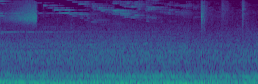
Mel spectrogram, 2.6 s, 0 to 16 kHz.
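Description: Inside a 2016 Toyota Etios Liva cruising at 100 km/h, a loud, steady road and engine rumble fills the cabin, with a few brief hissing bursts over the drone.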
